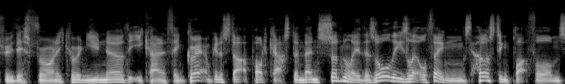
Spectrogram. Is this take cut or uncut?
cut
